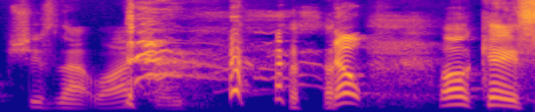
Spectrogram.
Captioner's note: laughs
